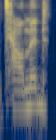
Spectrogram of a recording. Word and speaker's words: Talmud: I like how you call it the Talmood. The we just to pronunciate phonetically like we would call it the Talmud. Like it's more it's more guttural like just Telmood sounds way sexier.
